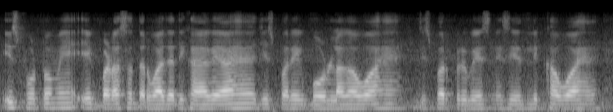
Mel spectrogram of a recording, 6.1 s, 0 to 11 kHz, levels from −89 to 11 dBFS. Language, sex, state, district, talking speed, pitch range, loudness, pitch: Hindi, male, Uttar Pradesh, Shamli, 235 wpm, 125-135 Hz, -18 LUFS, 130 Hz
